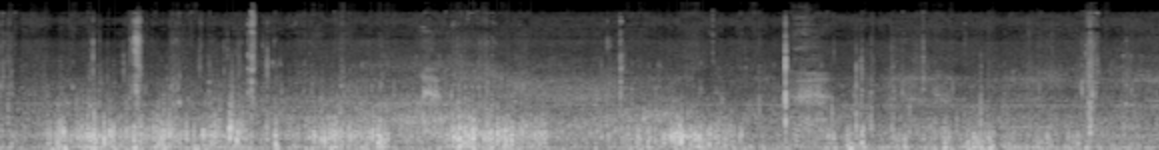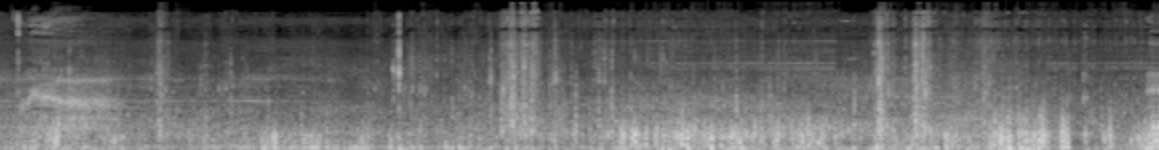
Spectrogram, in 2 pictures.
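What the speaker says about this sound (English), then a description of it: "wind's out of the east-southeast" Steady wind buffets the microphone during an outdoor bike ride, a continuous rushing roar with gusty swells and occasional sharper bumps, close and fairly loud throughout with no talk.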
